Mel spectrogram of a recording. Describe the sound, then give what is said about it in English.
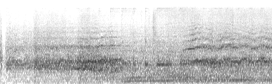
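A car brakes sharply, its tyres skidding in a loud, sustained screech over the engine noise, with the squeal wavering through the whole stretch. “They're about to cross a road when a car brakes sharply.”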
